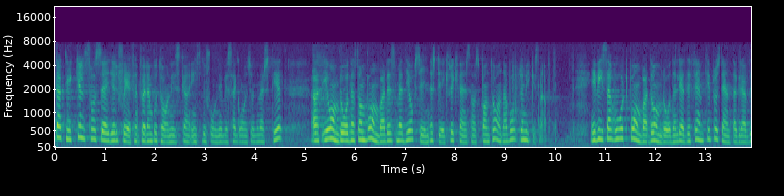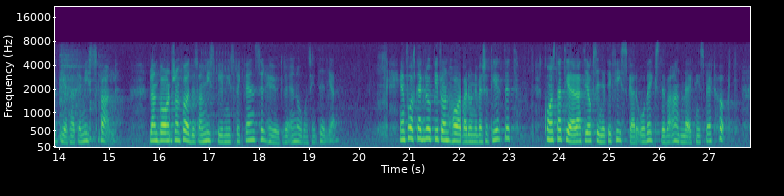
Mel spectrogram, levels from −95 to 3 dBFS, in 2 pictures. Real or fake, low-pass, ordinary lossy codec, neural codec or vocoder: real; none; none; none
